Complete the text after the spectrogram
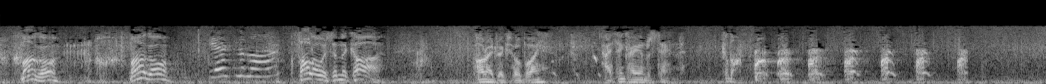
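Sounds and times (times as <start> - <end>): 
speech: 0.2 - 3.9, 4.7 - 9.3
dog barking: 7.5 - 9.7.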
